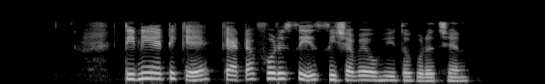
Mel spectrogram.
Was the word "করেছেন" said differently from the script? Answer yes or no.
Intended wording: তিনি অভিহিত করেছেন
no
